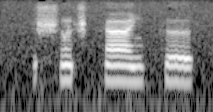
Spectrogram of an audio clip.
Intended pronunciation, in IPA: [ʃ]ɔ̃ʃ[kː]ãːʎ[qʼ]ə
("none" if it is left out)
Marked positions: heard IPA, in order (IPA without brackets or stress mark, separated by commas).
ʃ, k, k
